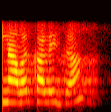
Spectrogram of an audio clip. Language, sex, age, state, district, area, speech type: Tamil, female, 18-30, Tamil Nadu, Tiruchirappalli, rural, conversation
